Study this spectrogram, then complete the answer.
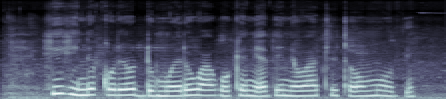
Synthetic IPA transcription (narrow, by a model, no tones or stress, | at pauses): hiɦinekoɾeodomwɛɾowaɣokɛniaðinɔwatwitɔɔmoði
